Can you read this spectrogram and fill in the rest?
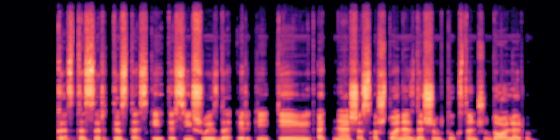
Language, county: Lithuanian, Vilnius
